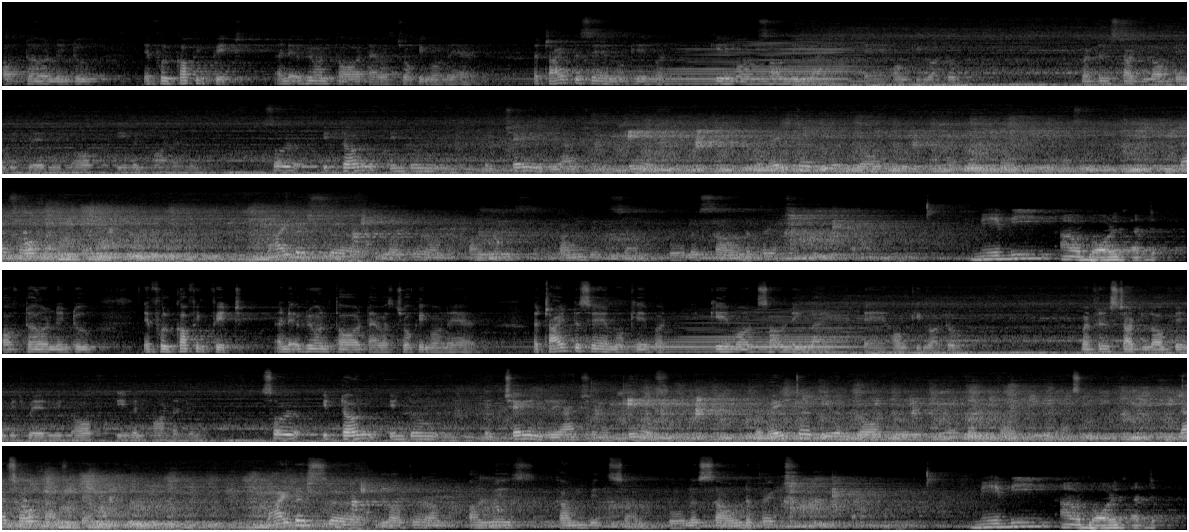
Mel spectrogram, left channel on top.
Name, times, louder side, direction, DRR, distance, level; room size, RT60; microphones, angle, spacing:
voice 1, 0.0-2.4 2.7-6.7 7.1-8.4 8.6-9.6 10.8-13.9 14.5-16.3 16.7-18.5 19.4-22.8 23.6-25.2 26.3-31.7 34.6-34.7, right 4 dB, 75° right, 9 dB, 0.5 m, -32 dB
Bowed string instrument, 4.7-8.5, right 3 dB, 40° left, 2.7 m, -36 dB
sound 1, 7.9-27.3, equal, 20° left, 2.4 m, -41 dB
Purr, 15.9-33.5, right 1 dB, 50° right, 1.7 m, -30 dB
voice 2, 23.5-24.1 25.6-26.4 32.9-35.2, equal, 5° right, 5 dB, 0.4 m, -30 dB
20.5 x 6.9 x 2.9 m, 2.6 s
head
